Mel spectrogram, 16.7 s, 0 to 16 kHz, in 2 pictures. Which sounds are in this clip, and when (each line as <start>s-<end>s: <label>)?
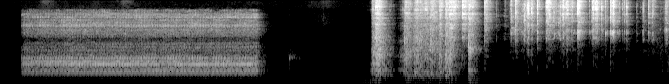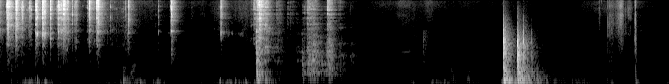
0.2s-3.3s: coffee machine
4.6s-12.6s: cutlery and dishes
14.6s-15.3s: wardrobe or drawer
